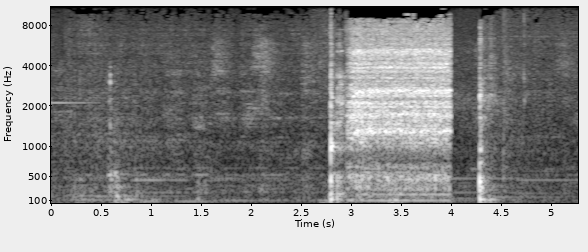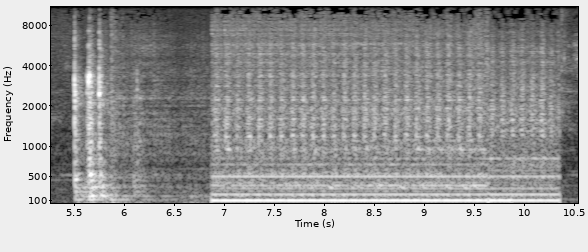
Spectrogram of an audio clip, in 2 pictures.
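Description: La Marzocco espresso machine's pump humming steadily while a shot pulls into two cups, starting about seven seconds in. A brief one-second whir comes about three seconds in.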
